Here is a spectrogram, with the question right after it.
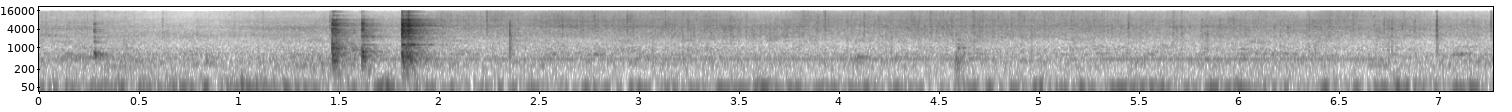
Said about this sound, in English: So now we're going to throw in our mushrooms, and now we're set.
